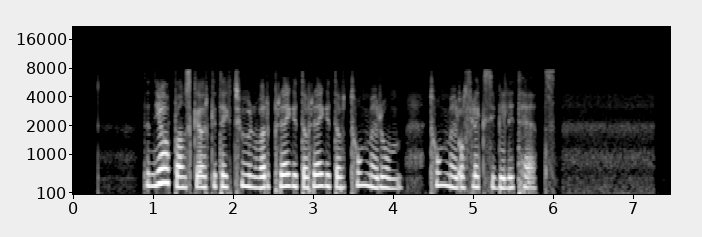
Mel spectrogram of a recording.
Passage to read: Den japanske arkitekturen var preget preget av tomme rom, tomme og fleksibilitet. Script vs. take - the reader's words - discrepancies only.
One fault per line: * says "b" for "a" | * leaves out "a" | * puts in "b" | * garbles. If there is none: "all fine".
all fine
